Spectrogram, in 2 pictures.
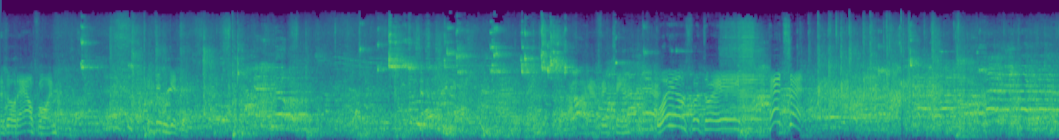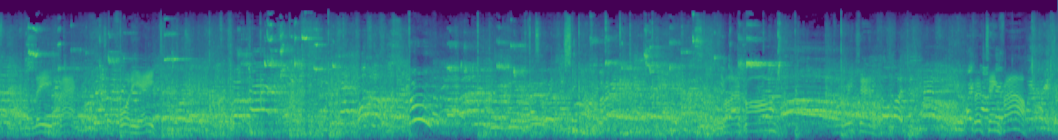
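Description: A basketball bouncing on a wooden gym floor during play, under a steady hubbub of players' and spectators' voices echoing in the gym.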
